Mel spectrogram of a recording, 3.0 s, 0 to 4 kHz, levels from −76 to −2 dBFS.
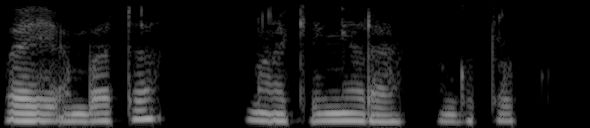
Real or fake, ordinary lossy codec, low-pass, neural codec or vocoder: fake; none; 3.6 kHz; vocoder, 44.1 kHz, 128 mel bands every 256 samples, BigVGAN v2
